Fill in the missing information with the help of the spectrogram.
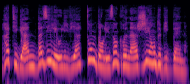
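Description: High-voiced woman reading a storybook. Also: normal speed, noisy background. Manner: lively, acts out quotes in raised voice. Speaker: storybook narrator. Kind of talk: scripted storybook narration.

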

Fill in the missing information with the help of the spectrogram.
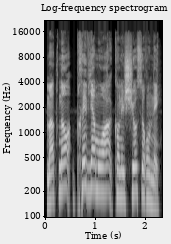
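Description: A man's voice: high-pitched, expressive, normal speed, a bit bright, no room sound, pitched above the performer's own voice. A man voicing a glamorous, wicked woman who adores furs, in a gushing, theatrical storybook voice.

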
